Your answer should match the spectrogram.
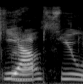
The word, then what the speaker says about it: Capsul: Capsul, like I think that's how it's Capsul. – Pronounced. – Capsule.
